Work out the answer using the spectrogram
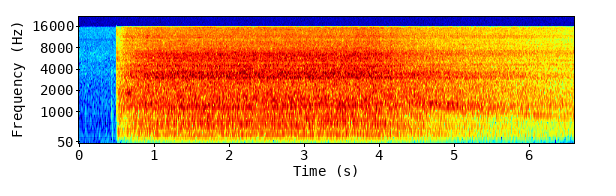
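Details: Hoover Turbo Power UB088 upright vacuum before disassembly, switched from low to high mode: motor spins up sharply to a steady high-pitched whoosh and holds an even tone; running normally on high, though the brush roll belt is very loose.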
